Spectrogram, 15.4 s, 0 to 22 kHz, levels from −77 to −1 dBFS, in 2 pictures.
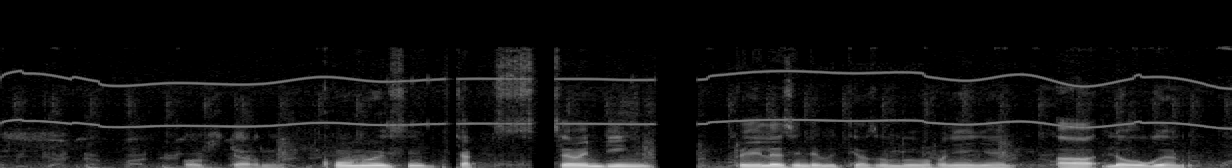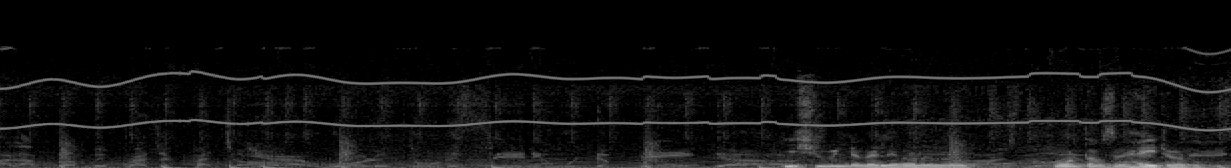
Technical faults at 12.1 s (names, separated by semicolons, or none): switching supply whistle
